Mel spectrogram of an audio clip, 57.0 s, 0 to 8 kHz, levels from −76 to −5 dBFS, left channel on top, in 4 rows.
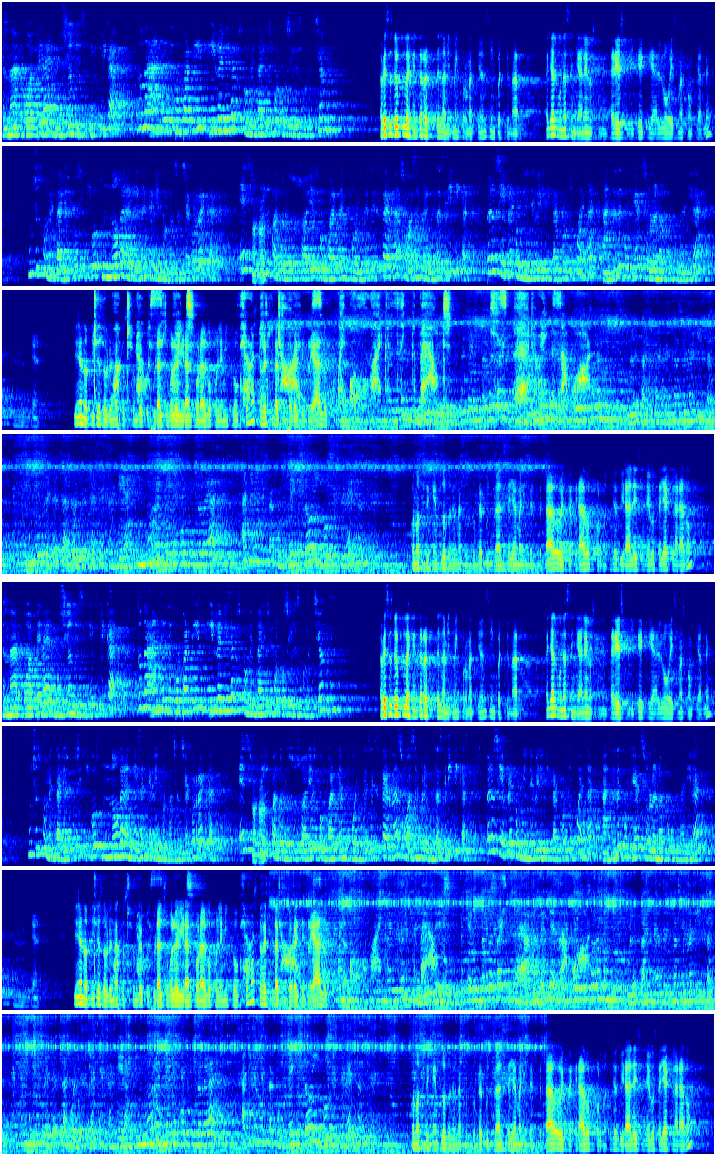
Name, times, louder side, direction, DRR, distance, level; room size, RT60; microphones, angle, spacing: voice 1, 0.0-6.7 14.5-28.2 35.9-50.1, equal, 55° right, 1 dB, 7.2 m, -40 dB
voice 2, 7.6-10.5 10.9-14.2 19.3-19.5 28.8-29.3 30.0-35.5 51.0-56.6, right 1 dB, 10° right, 7 dB, 0.7 m, -35 dB
Whispering, 30.3-32.9 33.2-37.7 38.0-38.1 38.3-40.5, left 10 dB, 65° left, 0.6 m, -35 dB
sound 1, 33.8-53.7, right 4 dB, 85° right, 3.3 m, -40 dB
29.5 x 20.0 x 9.5 m, 3.0 s
head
